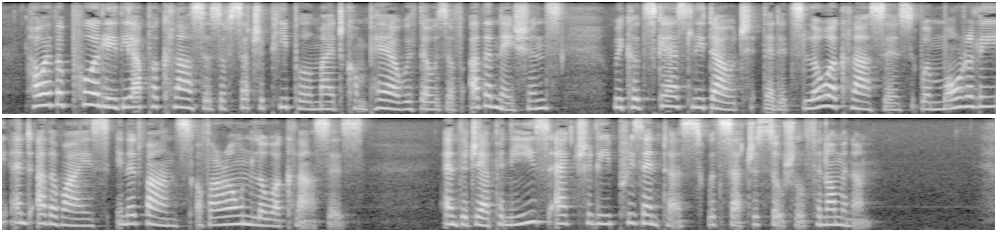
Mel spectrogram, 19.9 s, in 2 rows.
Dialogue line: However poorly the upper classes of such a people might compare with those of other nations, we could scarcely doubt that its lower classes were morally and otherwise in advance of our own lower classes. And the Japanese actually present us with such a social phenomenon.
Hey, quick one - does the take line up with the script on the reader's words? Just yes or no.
yes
